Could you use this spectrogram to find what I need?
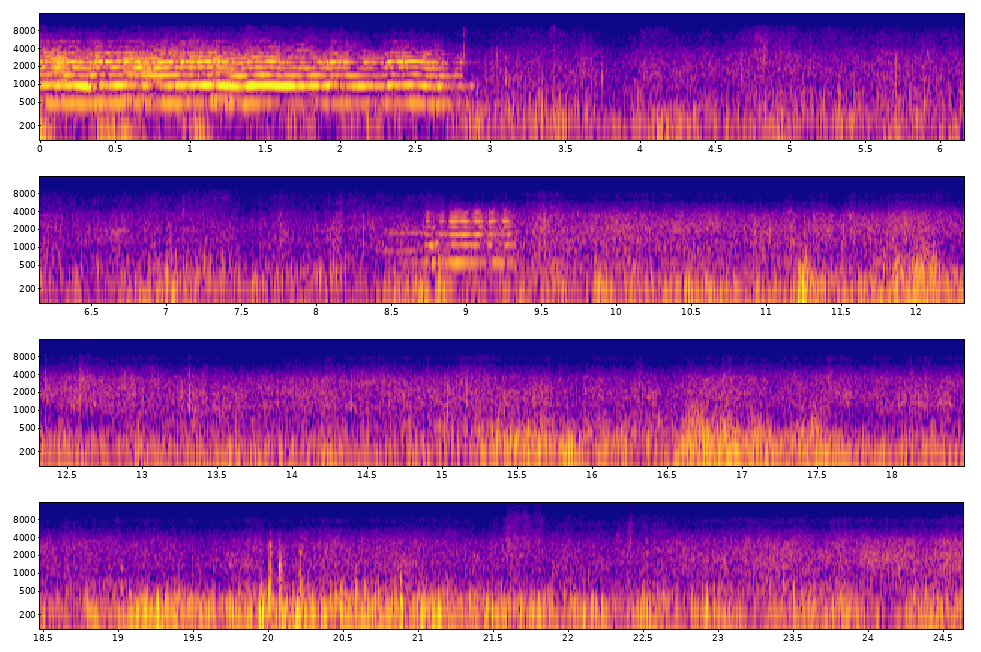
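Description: Bicycle tyres crunch and rumble over packed snow.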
